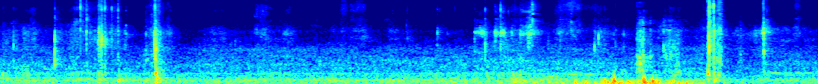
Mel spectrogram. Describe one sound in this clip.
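Packing tape peels and crackles off a cardboard box.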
